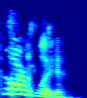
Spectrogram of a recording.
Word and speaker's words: Harwood: It's Dax Harwood. There is no D in it. – Harwood. Huh. – Good to know. – I learned something new today. Harwood. Dax Harwood. – No D. No D.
